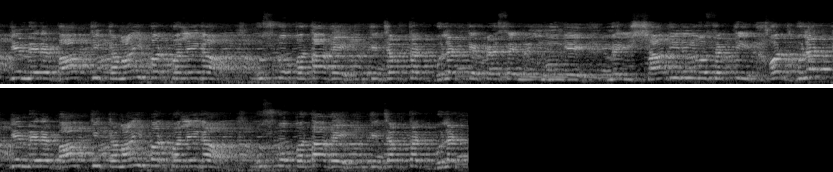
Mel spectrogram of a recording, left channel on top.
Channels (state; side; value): drops out; right; at 4.7 s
